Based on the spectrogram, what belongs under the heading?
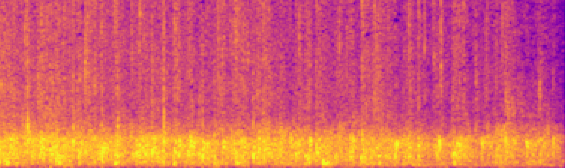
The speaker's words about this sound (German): Einen Applaus für Professor Dr. Joachim Herzberg.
